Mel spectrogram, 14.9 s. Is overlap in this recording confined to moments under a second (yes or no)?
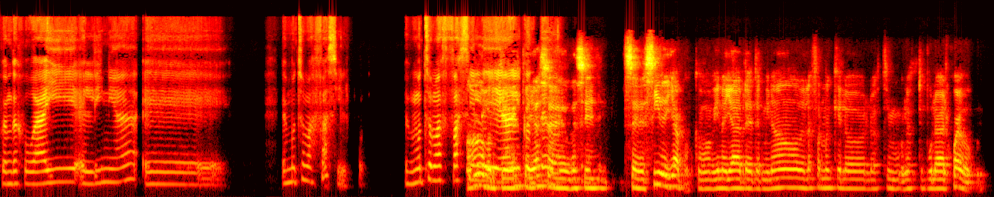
no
